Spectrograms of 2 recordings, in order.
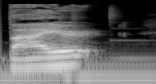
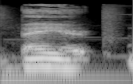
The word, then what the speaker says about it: Bayard: But I think he pronounced his first name Byard, even though it looks like it says Bayard.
